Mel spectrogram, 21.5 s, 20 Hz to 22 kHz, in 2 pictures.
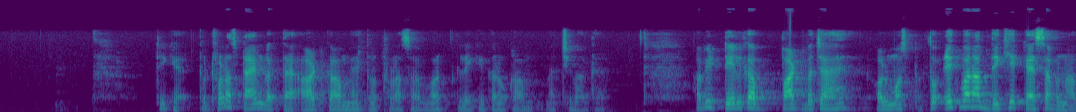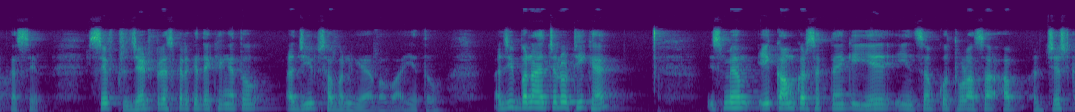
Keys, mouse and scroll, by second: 1.0 g, 2.9 click, 4.2 shift+middle click, 8.3 shift+middle click, 8.7 shift+scroll down 2, 9.0 shift+middle click, 10.0 middle click, 10.6-10.9 scroll down 1, 11.1 middle click, 12.1 shift+z, 12.6-14.0 middle drag, 14.0 scroll up 1, 14.2 shift+middle click, 14.6-19.4 middle drag, 19.4-21.5 drag.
